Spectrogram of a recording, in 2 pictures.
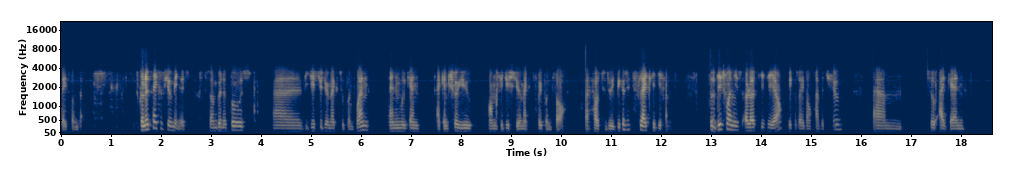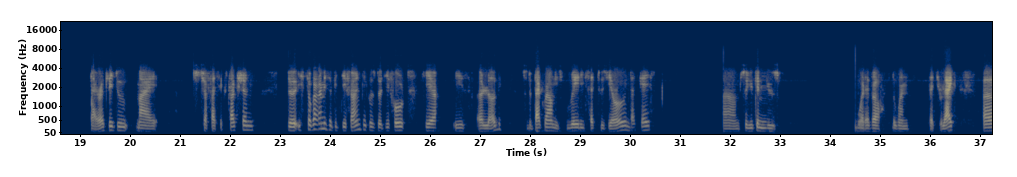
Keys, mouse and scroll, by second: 8.8-9.8 drag, 10.9 click, 12.4 click, 16.9 click, 17.8-18.2 ctrl+scroll, 19.2 click, 22.9-24.3 drag, 25.8-30.0 drag, 30.8 click, 31.7 click, 34.4-35.9 ctrl+scroll.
